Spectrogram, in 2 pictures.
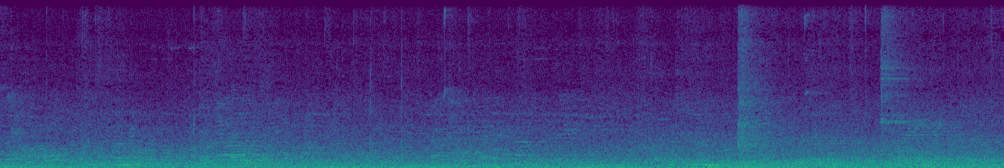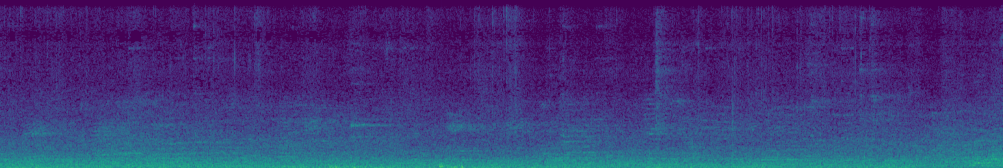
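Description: Crowd chatter murmurs through a large echoing hall.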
